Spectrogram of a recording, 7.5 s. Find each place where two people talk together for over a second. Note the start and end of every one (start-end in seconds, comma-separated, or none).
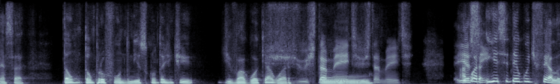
3.5-5.0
